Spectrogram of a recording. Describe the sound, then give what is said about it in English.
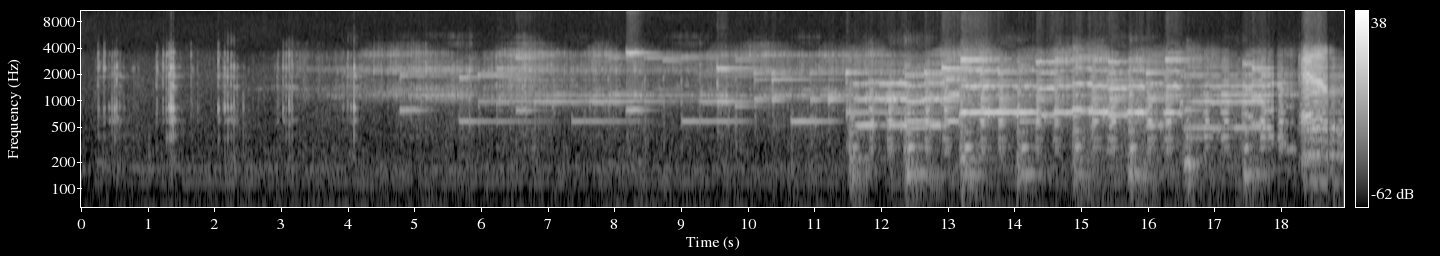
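A wind-up toy merry-go-round plays a tinkling, music-box-like melody after a few sharp clicks at the start. The tune runs steadily and grows louder and fuller about midway. “it's a little toy merry-go-round. Well, what do you want that for? Well, now, here, let me show you. First, you wind it up, and then you release the lever, and it spins around and plays music.”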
